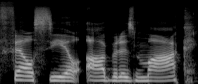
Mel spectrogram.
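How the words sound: It is said in a Boston accent.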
